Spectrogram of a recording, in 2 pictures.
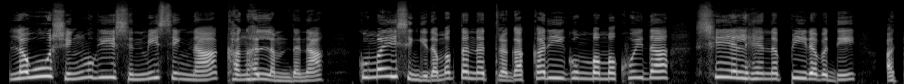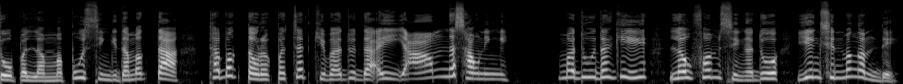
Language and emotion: Manipuri, angry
